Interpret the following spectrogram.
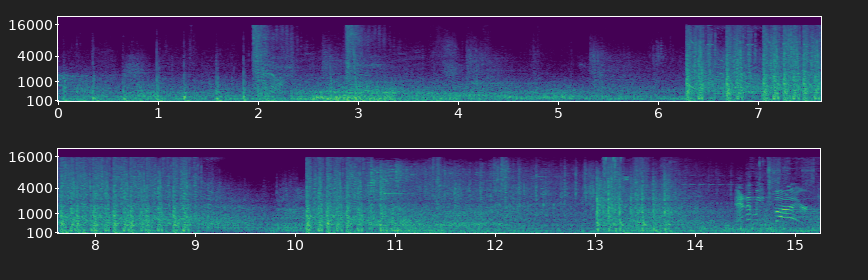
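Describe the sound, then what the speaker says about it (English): Enemy gunfire in the Mass Effect Andromeda video game: loud, sustained automatic bursts and rattling shots in dense waves, with short lulls between volleys and voices calling out amid the shooting. "Enemy fire! Careful!"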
